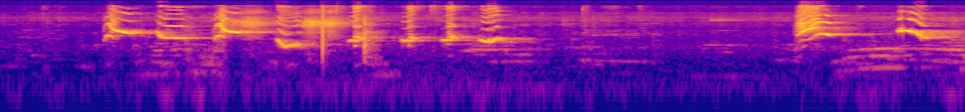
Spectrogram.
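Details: Greater green leafbird singing a rich, varied song to provoke other leafbirds into singing: bright sweeping whistles, quick chirps and buzzy trills in a dense two-second burst, a pause, then more twisting whistled phrases.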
